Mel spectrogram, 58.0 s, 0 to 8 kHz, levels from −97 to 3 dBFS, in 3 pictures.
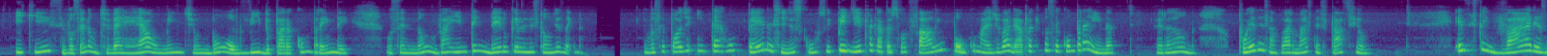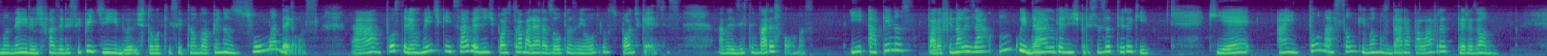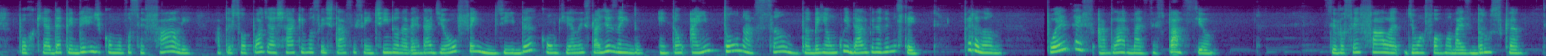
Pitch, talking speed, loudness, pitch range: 215 Hz, 150 wpm, -25 LUFS, 190-255 Hz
